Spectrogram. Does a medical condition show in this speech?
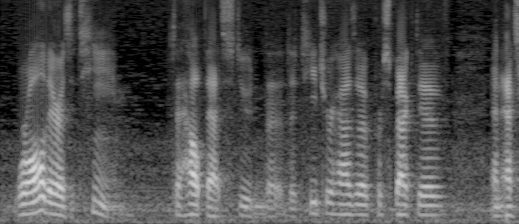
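No.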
